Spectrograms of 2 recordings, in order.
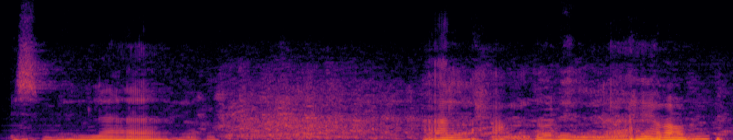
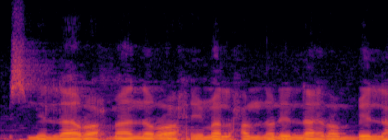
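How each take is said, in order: First: It is recited slowly, with deep feeling. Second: It is recited quickly, as routine reading. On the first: The words are felt and savoured inwardly. The speaker calls it right. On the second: It is merely read without feeling. The speaker calls it wrong. "cara sabiase"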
